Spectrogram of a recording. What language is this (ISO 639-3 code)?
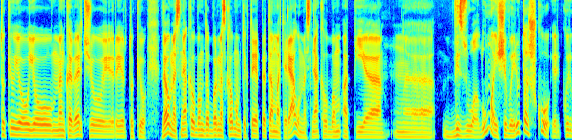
lit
